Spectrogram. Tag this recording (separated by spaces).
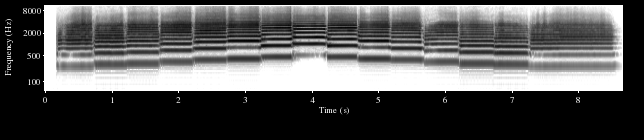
trumpet scale good-sounds neumann-U87 Bnatural minor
